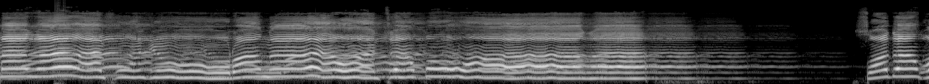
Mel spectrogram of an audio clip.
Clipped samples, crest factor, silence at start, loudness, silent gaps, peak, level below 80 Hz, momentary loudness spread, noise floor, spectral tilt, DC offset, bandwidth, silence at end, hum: under 0.1%; 14 dB; 0 s; -13 LUFS; none; 0 dBFS; -66 dBFS; 9 LU; -54 dBFS; 0.5 dB/octave; under 0.1%; 15.5 kHz; 0 s; none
